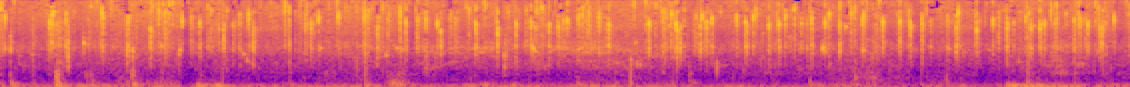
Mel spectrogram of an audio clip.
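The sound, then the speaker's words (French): Dense, continuous crackling and popping underwater beneath sea ice, like ice shifting and fizzing beneath a frozen surface, with occasional louder cracks and a low rumble throughout. “Là, vous êtes sous l'eau. Vous êtes sous la banquise.”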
